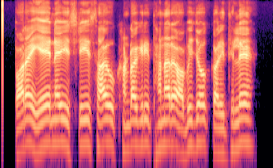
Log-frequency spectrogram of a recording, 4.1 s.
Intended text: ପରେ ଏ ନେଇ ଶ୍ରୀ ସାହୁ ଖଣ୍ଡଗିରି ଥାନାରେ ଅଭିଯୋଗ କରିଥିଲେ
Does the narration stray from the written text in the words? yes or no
no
